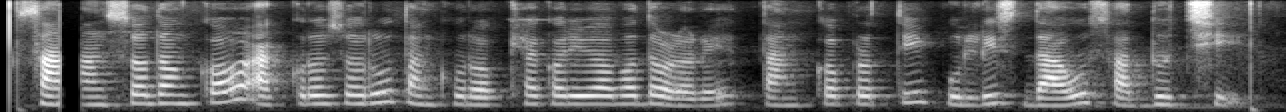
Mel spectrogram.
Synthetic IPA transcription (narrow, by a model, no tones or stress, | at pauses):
saŋsɔd̪ɔŋkɔa̰kɾosɔɾut̪aŋkuɾɔkʰːjakɔɾibabɔd̪ɔɭɔɾet̪aŋkɔpɾɔt̪ipulisd̪awsad̪ʱut͡ʃʰi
